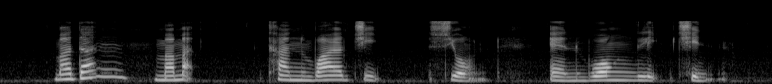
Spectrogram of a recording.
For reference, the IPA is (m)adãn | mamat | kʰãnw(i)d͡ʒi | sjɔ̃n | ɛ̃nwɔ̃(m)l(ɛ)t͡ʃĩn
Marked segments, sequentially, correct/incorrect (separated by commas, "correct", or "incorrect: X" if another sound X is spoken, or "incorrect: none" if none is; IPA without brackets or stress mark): correct, incorrect: a, incorrect: ŋ, incorrect: i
